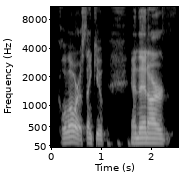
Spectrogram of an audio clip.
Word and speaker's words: Coloris: Is that pronounced? Coloris, thank you.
